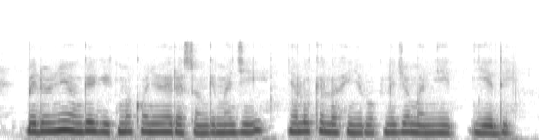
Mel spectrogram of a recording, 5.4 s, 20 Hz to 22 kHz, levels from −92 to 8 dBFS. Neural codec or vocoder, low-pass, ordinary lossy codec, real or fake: none; 7.2 kHz; none; real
